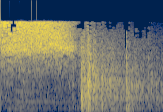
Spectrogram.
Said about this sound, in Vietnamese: Nhưng khi tội nhân vừa được tháo gông bước ra khỏi công đường, thì bỗng dưng một tiếng sét nổ ran giữa trời quang mây tạnh.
